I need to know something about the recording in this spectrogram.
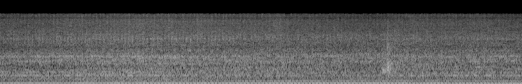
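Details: Renault Logan phase 2, 1.6 engine, manual gearbox, after clutch, clutch cable, wheel bearing, shifter, ABS and rear beam bushing repairs: steady, even idle with smooth low hum, no knocks or shudder; normal idle.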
